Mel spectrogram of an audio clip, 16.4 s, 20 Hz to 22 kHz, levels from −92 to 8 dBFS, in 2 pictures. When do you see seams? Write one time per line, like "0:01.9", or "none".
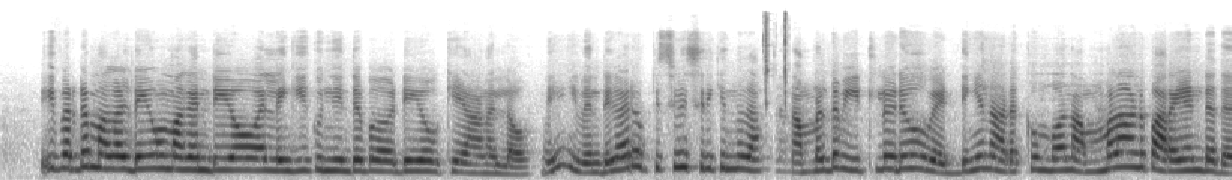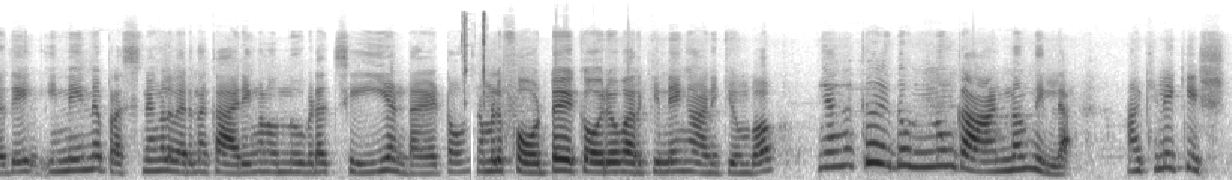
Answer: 0:05.3
0:11.3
